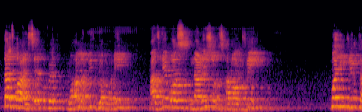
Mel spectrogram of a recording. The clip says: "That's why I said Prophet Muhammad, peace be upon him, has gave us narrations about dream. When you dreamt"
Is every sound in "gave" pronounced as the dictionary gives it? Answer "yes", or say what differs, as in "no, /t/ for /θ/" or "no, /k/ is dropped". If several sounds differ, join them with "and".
no, /w/ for /v/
